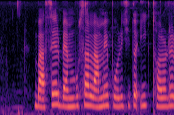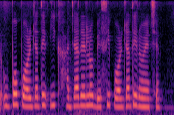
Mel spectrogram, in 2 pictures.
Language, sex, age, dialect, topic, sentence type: Bengali, male, 18-24, Jharkhandi, agriculture, statement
